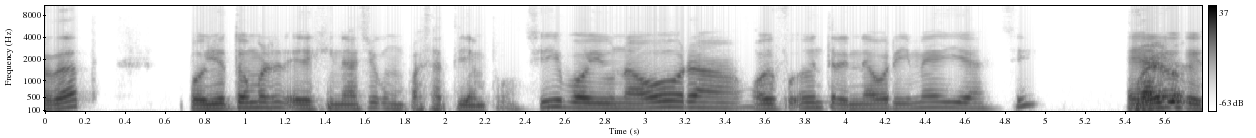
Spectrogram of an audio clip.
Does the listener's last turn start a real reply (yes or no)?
no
